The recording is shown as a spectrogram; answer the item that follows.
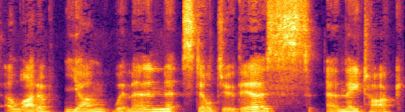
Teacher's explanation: a lot of young women still do this and they talk, this is called glottal fry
